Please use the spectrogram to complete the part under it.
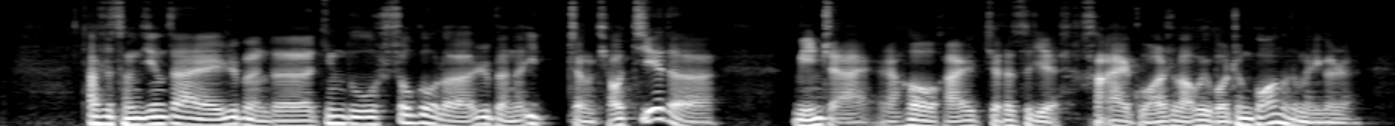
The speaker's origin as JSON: {"language": "Chinese", "region": "northern China", "country": "China", "said": "你咋知道我是北方人喜欢吃大蒜味儿的呢？"}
